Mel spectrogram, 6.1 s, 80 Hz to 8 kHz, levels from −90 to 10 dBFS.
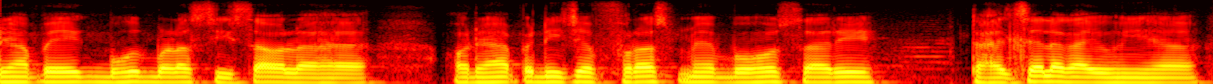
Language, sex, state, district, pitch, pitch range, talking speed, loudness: Hindi, male, Jharkhand, Palamu, 130 Hz, 125-135 Hz, 200 wpm, -15 LUFS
